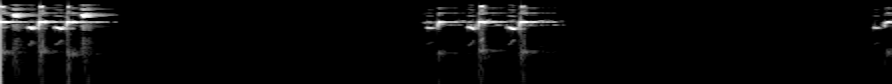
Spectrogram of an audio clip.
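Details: Great tit singing with tones compared to hammering metal. Three short bursts of high, quick repeated note pairs spaced several seconds apart, with silence between.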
